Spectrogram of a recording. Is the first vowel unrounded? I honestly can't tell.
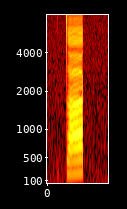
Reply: yes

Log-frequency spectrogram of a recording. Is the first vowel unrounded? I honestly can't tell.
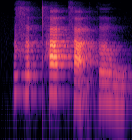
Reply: yes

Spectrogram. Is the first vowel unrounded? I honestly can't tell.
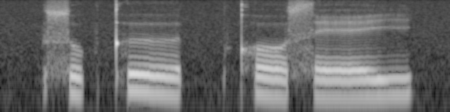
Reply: no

